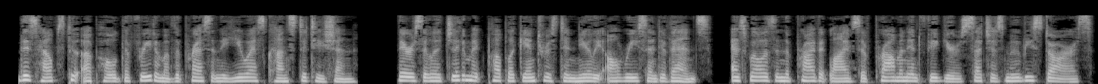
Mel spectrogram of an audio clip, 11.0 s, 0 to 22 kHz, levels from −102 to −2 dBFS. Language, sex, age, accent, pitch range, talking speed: English, female, 50-69, American, 145-170 Hz, 205 wpm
